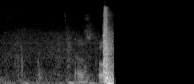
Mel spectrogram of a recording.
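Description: A laptop lid snaps shut.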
